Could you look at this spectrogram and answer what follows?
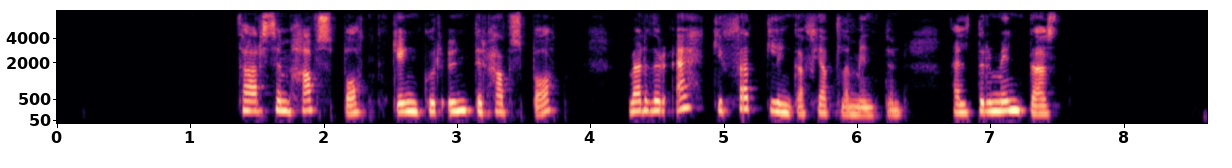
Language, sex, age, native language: Icelandic, female, 40-49, Icelandic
